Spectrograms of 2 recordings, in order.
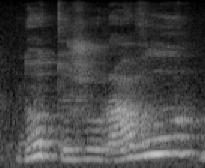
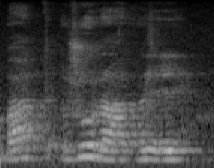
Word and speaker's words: журавль: Also mind this soft sign in the end of the word. Letter L, we pronounce it L in this word because of the soft sign. Not журавль, but журавль, because of the soft sign in the end.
